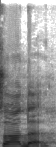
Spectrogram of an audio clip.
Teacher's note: এখানে একটু ধাক্কা দিয়ে পড়ব, কারণ দালটা যেহেতু কলকলা হরফ পাঁচটি কপ্ত বাজিম দাল, এই জন্য একটু ধাক্কা দিয়ে পড়ব।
